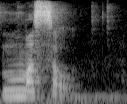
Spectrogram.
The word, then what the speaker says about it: muscle: it isn't Maskull no it's muscle we don't pronounce C must it isn't health not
